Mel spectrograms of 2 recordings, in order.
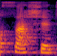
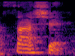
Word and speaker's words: sachet: We have sachet, not sachet of water, sachet. Okay, so the T is silent.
